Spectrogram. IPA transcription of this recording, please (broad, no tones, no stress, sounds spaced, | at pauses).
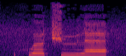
xʷ œ t͡ʃ ʉ l æ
